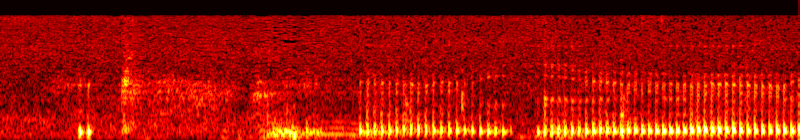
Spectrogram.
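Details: After a few scattered thumps and rustles, a leopard starts a deep pulsed purr that grows steadier and louder toward the end.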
